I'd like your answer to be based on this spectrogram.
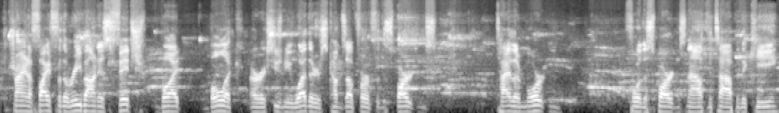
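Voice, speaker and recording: A man doing live play-by-play radio commentary of a basketball game. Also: medium pitch. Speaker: play-by-play announcer. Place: indoor basketball game, gym noise behind. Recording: noisy live gym ambience.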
